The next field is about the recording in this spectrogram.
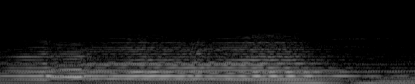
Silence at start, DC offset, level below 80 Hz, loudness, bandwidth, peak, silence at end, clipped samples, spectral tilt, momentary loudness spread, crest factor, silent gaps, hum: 0 s; under 0.1%; -50 dBFS; -35 LUFS; 6 kHz; -22 dBFS; 0 s; under 0.1%; -8.5 dB/octave; 11 LU; 14 dB; none; none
